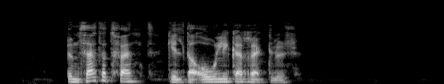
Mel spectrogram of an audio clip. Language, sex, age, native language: Icelandic, male, 20-29, Icelandic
